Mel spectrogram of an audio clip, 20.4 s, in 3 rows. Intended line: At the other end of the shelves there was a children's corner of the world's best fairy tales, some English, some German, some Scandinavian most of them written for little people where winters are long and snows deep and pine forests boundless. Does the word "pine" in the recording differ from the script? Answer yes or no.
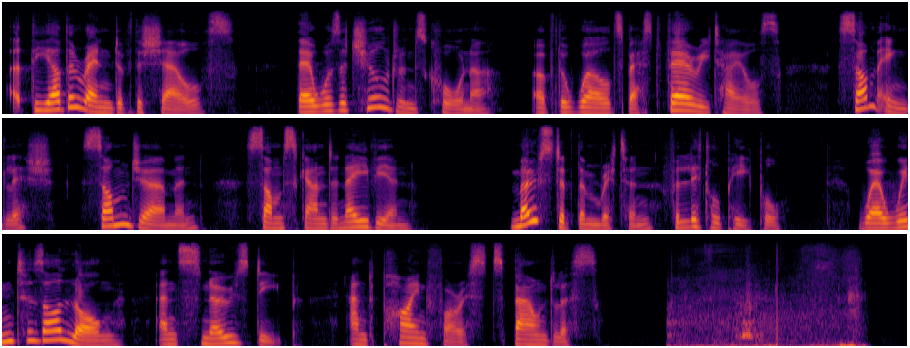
no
